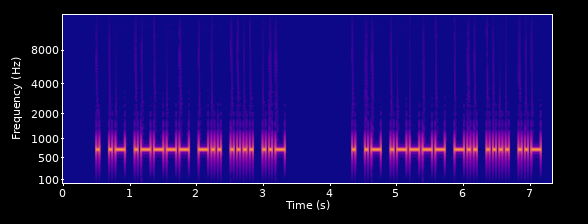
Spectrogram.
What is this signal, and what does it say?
Morse code, heard as a keyed tone, about 25 wpm, 700 Hz. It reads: EA1DHU EA1DHU
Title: DXCC-100 Call Signs - 6 Characters - Repeated 3x - 25wpm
